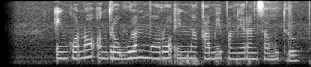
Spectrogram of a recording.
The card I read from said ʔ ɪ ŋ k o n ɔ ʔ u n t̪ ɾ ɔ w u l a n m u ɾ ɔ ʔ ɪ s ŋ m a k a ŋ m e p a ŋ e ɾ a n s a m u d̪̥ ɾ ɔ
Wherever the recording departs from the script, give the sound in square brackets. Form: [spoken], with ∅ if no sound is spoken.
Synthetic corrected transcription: ʔ ɪ ŋ k [ɔ] n ɔ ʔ [ɔ] n t̪ ɾ ɔ w u l a n m [ɔ] ɾ ɔ ʔ ɪ [∅] ŋ m a k a [∅] m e p a ŋ e ɾ a n s a m u d̪̥ ɾ ɔ

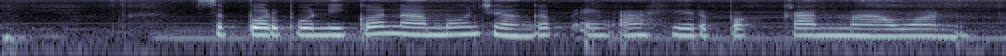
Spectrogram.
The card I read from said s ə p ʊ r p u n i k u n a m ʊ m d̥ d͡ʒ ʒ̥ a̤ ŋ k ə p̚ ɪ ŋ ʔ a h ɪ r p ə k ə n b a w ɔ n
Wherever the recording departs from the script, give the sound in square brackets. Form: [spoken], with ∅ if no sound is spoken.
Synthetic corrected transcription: s ə p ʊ r p u n i k [ɔ] n a m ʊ [ŋ] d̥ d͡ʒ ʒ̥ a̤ ŋ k ə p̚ ɪ ŋ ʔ a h ɪ r p ə k [a] n [m] a w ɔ n

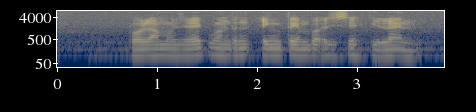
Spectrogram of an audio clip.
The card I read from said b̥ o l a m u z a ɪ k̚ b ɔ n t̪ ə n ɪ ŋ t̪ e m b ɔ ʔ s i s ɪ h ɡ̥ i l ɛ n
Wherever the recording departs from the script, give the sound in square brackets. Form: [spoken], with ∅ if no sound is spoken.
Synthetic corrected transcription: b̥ o l a m u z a ɪ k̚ [w] ɔ n t̪ ə n ɪ ŋ t̪ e m b ɔ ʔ s i s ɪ h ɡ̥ i l ɛ n

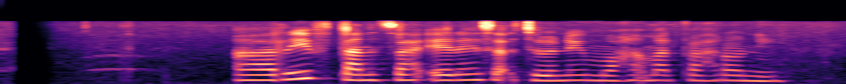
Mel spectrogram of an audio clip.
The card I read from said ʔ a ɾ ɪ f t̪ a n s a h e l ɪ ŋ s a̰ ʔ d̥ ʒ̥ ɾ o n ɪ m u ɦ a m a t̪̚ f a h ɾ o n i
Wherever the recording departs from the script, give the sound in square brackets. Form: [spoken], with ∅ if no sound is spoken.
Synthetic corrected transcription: ʔ a ɾ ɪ f t̪ a n s a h e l ɪ ŋ s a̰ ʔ d̥ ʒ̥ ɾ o n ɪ m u ɦ a m a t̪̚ f a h ɾ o n i

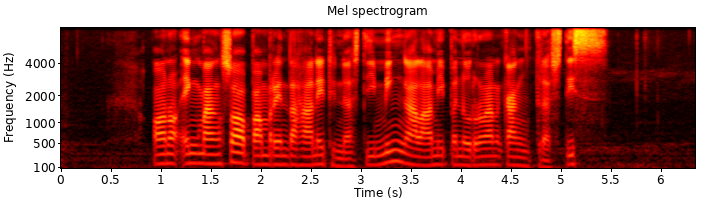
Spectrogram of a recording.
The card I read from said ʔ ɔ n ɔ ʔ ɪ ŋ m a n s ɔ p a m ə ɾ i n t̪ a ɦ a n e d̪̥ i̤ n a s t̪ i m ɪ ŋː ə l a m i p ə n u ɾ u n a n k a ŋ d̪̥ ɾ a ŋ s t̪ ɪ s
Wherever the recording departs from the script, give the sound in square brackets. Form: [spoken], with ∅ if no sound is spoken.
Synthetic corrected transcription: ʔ ɔ n ɔ ʔ ɪ ŋ m a [ŋ] s ɔ p a m ə ɾ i n t̪ a ɦ a n e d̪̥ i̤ n a s t̪ i m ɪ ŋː [a] l a m i p ə n u ɾ u n a n k a ŋ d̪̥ ɾ a [∅] s t̪ ɪ s

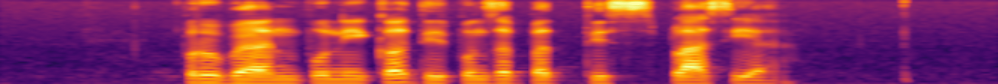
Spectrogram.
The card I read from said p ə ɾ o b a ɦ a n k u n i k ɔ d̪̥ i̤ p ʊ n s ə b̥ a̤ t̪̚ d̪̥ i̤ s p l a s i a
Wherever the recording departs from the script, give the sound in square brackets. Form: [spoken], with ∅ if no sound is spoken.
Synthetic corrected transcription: p ə ɾ [u] b a ɦ a n [p] u n i k ɔ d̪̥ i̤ p ʊ n s ə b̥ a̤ t̪̚ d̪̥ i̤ s p l a s i a

